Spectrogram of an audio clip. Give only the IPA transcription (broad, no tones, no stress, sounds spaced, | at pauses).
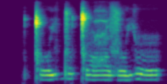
ǀ o j d o ǀ ə˞ ʕ e z o j ə˞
